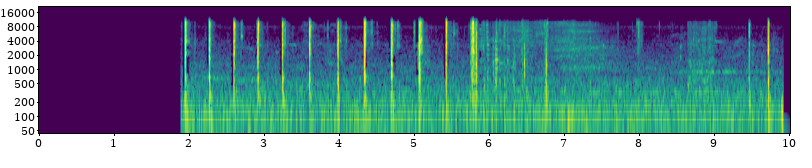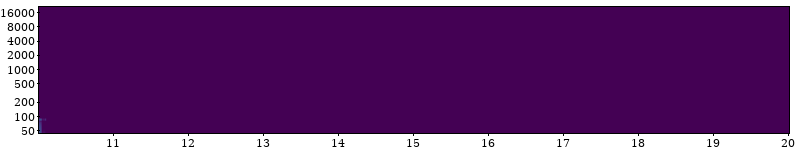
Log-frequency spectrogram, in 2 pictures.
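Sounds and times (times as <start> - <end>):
wood chopping strikes: 1.9 - 6.1.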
